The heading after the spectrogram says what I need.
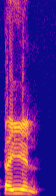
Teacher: இந்த ஐங்கிற எழுத்து வந்து ஒரு சொல்லோட முதல்ல வந்துச்சுண்டா தனக்குரிய 2 மாத்திரைகள் அளவில் இருந்து குறைந்து ஒன்றரை மாத்திரையாக ஒலிக்கும் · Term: ஐகார குறுக்கம்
